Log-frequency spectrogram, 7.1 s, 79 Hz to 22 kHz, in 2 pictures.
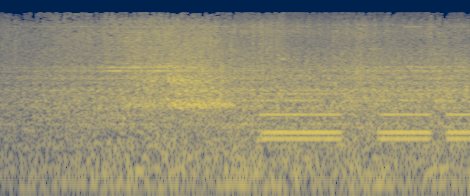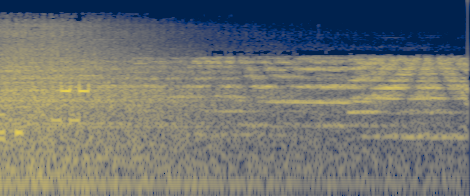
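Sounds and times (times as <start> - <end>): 
steady road traffic noise: 0.0 - 7.0
emergency vehicle siren wailing as the vehicle passes: 3.6 - 7.0.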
